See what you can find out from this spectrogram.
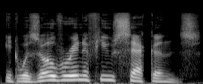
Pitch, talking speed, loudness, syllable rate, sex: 160 Hz, 205 wpm, -15 LUFS, 4.7 syllables/s, male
